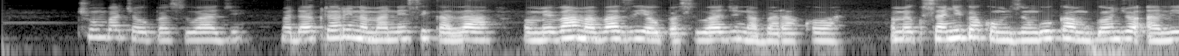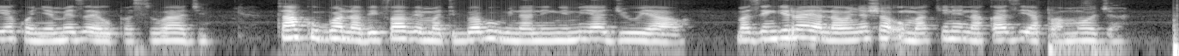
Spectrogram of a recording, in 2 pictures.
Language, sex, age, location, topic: Swahili, female, 25-35, Nairobi, health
